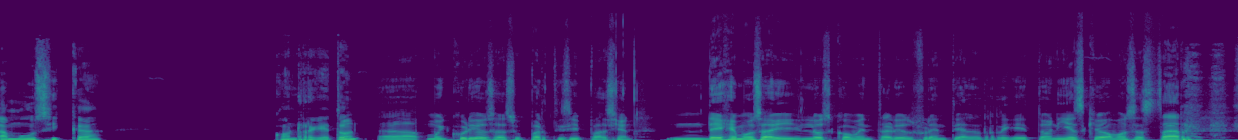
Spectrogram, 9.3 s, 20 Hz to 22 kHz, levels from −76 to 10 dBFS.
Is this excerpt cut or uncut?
cut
